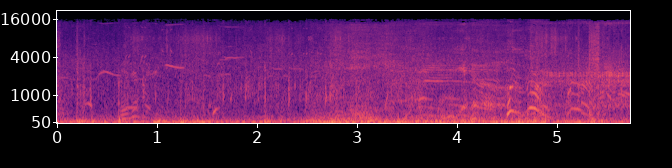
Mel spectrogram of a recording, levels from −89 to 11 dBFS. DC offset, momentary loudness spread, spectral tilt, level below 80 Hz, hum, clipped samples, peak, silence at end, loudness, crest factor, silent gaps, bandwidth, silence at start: under 0.1%; 7 LU; -4 dB/octave; -26 dBFS; none; under 0.1%; -6 dBFS; 0 s; -24 LUFS; 16 dB; none; 16.5 kHz; 0 s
